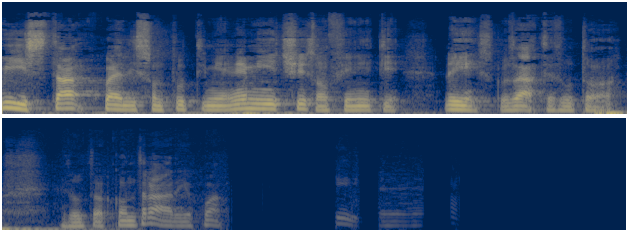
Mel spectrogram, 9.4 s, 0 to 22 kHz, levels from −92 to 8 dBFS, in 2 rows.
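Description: Compressed frames skipped at 2.28 to 2.34 s, just after "tutti i miei nemici" and before "finiti lì scusate tutto": roughly 50 ms of audio never plays, because whole frames were lost from the stream or rejected by the decoder as damaged. The sound leaps forward by that chunk.

Truncation distortion on a fade runs from 4.82 s to 9.37 s, after "finiti lì scusate tutto". The fade-out that begins at about 4.8 s is passed through a volume stage that keeps too few bits, consistent with a 9-bit word length, and adds no dither. As the level drops toward the smallest step, the waveform collapses into coarse square steps. From 5.58 s onward the tail turns gritty.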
